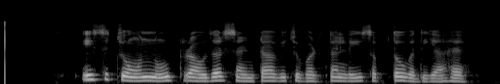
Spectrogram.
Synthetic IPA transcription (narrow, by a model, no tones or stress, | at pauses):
ɪst͡ʃoːnːũːʈɾaːuzəɾsɛ̃ːɳʈaːʋɪt͡ʃʋəɾt̪ə̃nləiːsəb̚t̪õːʋəd̪ijaːɦɛː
